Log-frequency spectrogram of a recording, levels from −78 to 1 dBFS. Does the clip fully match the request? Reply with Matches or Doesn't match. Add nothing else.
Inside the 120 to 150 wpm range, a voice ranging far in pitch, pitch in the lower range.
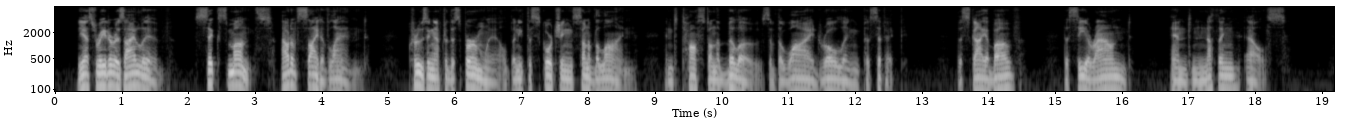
Doesn't match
